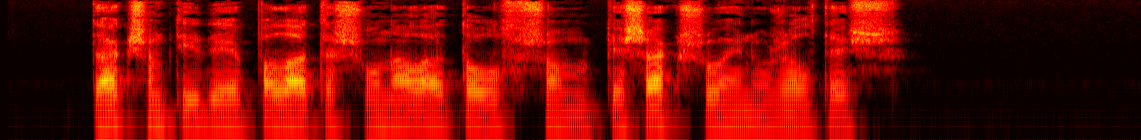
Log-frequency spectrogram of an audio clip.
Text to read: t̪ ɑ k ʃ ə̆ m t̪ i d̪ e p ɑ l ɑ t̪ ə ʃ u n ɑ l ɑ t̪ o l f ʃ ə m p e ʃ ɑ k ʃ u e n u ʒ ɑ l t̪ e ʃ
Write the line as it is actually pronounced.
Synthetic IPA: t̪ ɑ k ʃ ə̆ m t̪ i d̪ e p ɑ l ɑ t̪ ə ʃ u n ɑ l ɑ t̪ o l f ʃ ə m p e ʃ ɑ k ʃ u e n u ʒ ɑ l t̪ e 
